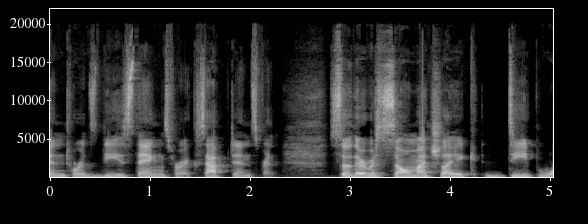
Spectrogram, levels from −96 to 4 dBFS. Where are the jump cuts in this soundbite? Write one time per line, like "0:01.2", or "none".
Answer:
none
